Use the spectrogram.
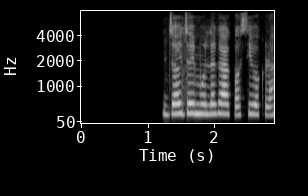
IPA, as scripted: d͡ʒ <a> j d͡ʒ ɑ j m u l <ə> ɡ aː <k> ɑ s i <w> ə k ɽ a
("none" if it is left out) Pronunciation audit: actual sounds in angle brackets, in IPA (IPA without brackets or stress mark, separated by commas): ɑ, ə, k, w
